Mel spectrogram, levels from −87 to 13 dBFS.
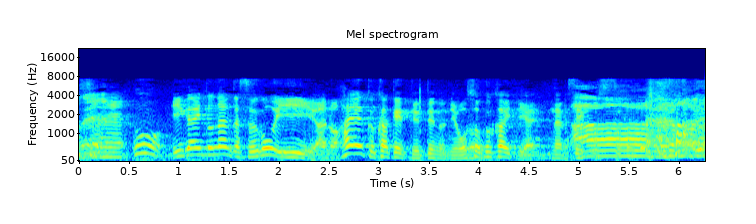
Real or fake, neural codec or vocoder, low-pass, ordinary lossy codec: fake; vocoder, 44.1 kHz, 80 mel bands, Vocos; 7.2 kHz; none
